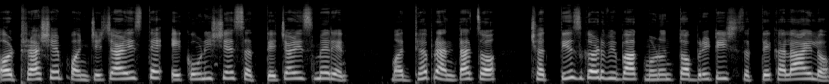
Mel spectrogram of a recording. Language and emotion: Goan Konkani, neutral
